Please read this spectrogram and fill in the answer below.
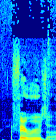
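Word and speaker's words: Fairuza: It's close enough. I think it's Firuza. – Firuza, okay.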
